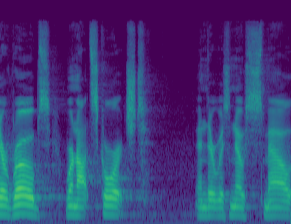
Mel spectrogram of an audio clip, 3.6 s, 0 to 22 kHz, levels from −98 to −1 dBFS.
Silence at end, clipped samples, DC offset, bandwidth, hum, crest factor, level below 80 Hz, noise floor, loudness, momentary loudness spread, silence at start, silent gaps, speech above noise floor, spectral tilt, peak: 0 s; under 0.1%; under 0.1%; 15.5 kHz; none; 20 dB; -82 dBFS; -73 dBFS; -35 LUFS; 12 LU; 0 s; none; 38 dB; -4 dB/octave; -14 dBFS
